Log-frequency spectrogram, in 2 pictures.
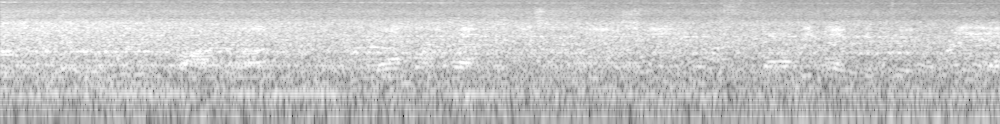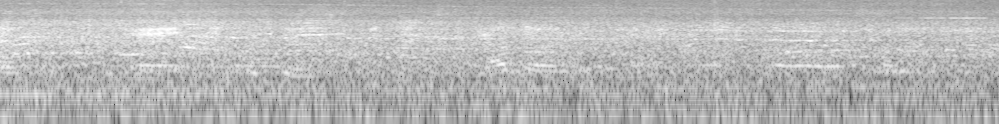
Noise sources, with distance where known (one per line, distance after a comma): engine of unclear size
person or small group talking, far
